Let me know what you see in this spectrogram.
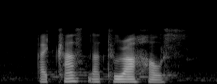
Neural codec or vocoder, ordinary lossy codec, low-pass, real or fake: codec, 16 kHz, 4 kbps, X-Codec, HuBERT features, trained on balanced general audio; none; 5.4 kHz; fake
